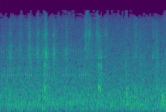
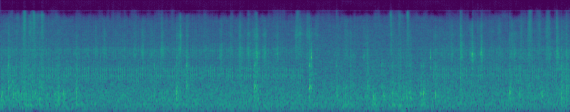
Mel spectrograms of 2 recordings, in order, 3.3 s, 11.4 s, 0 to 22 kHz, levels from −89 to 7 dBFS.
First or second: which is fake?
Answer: second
